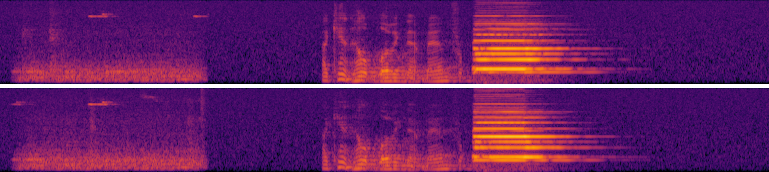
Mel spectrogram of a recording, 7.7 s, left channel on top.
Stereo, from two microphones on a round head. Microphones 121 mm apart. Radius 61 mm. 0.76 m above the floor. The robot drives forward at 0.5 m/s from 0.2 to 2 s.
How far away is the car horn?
About 5 m.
